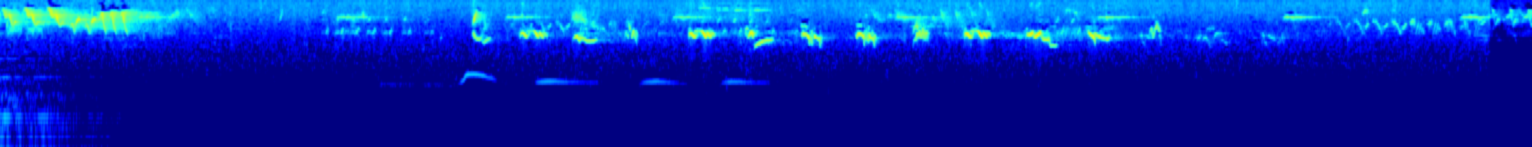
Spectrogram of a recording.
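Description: Music fades out in the first second or so, then birds chirp: a run of short, sharp chirps, one or two a second, with a few lower whistled notes beneath the first of them.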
